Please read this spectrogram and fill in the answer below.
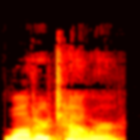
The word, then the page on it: water tower: American English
